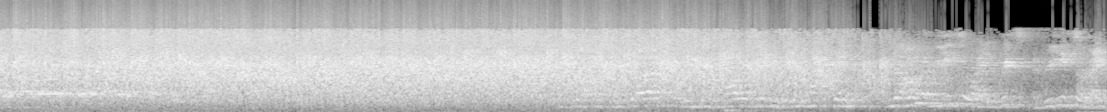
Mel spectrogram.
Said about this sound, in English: I want to thank all of the teams who served today, whether it be ushering, baking, preaching, sharing communion, the whole talks, the singing. I'll give you all a round of applause again. That was phenomenal.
